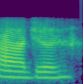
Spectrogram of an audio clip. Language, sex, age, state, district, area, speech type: Nepali, female, 30-45, West Bengal, Kalimpong, rural, conversation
